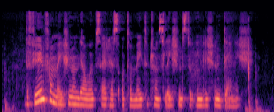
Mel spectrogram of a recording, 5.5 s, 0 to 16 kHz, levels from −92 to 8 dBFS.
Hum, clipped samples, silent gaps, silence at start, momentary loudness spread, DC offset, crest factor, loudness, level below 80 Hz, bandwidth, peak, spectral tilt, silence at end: none; under 0.1%; none; 0.1 s; 16 LU; under 0.1%; 20 dB; -24 LUFS; -58 dBFS; 11.5 kHz; -6 dBFS; -5 dB/octave; 0.3 s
